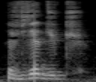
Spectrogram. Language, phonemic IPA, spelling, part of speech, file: French, /vja.dyk/, viaduc, noun, LL-Q150 (fra)-viaduc.wav
- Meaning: viaduct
